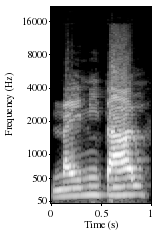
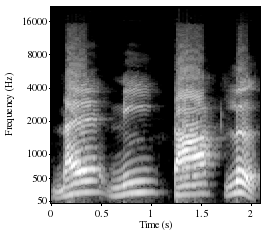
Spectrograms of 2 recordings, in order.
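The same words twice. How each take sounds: First: The word is said at a moderately quick pace. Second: The word is said slowly, broken into parts. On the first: "अब आपको थोड़ा जल्दी" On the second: "ऐसे तोड़ तोड़ के आपको पढ़ना पड़ेगा"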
